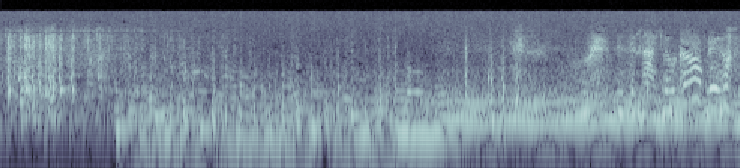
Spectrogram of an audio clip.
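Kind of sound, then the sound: vehicle, car engine driving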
